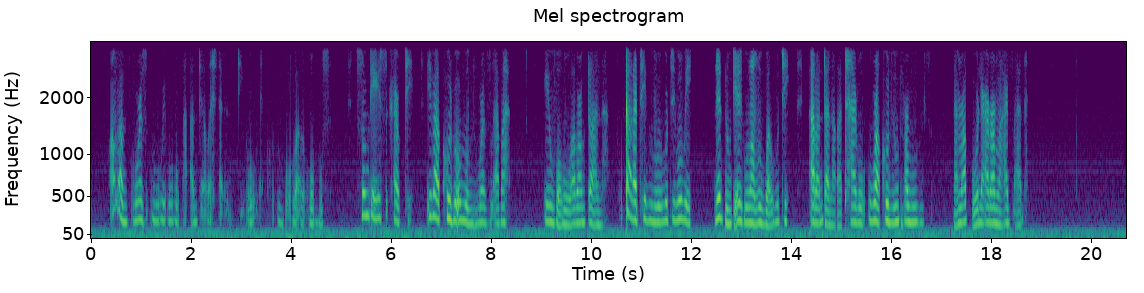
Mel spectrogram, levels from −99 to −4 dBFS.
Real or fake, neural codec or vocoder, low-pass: fake; autoencoder, 22.05 kHz, a latent of 192 numbers a frame, VITS, trained on many speakers; 3.6 kHz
